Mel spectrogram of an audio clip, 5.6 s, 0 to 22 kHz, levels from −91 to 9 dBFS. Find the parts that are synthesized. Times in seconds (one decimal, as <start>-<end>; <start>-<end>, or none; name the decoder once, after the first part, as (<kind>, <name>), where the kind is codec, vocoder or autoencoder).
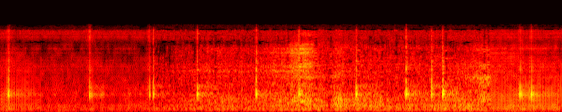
0.0-1.5 (vocoder, Vocos); 4.9-5.6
